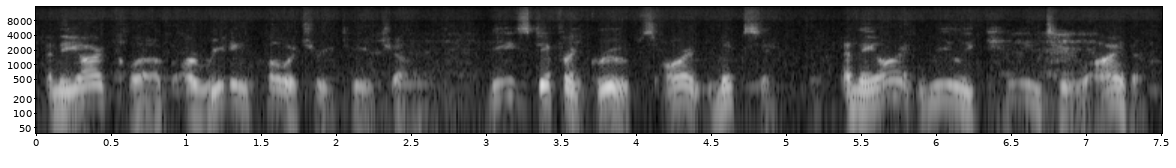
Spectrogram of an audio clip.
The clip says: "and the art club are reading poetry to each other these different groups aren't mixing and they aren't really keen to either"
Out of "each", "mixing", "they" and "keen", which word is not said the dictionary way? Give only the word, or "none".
none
